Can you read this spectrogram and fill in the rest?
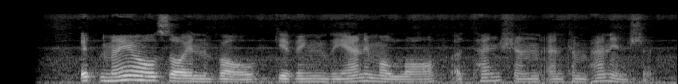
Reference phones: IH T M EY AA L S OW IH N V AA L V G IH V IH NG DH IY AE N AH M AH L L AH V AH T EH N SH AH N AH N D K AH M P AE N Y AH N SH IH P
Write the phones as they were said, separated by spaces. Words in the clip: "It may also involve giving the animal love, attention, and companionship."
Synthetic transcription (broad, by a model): IH T M EY AA L S OW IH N V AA L V G IH V IH NG DH IY AE N AH M AH L L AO F AH T EH N SH AH N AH N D K AH M P AE N Y AH N SH IH P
